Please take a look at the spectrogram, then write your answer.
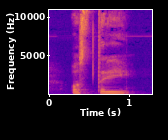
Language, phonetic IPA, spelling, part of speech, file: Czech, [ˈostriː], ostrý, adjective, Cs-ostrý.ogg
- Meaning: 1. sharp (able to cut easily) 2. hot (of food and spice) 3. strict (of an inequality, such that it rules out the possibility of equality) 4. acute (of an angle, having less than 90 degrees)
